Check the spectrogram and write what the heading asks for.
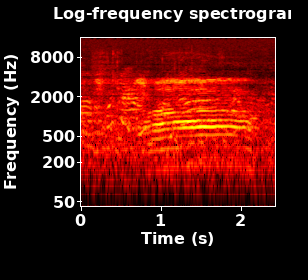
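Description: A man's voice singing one long drawn-out note, starting about half a second in after a short vocal sound, slightly rising and then held level.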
